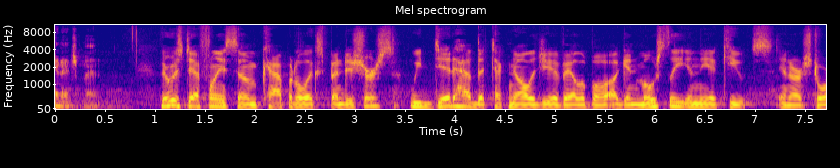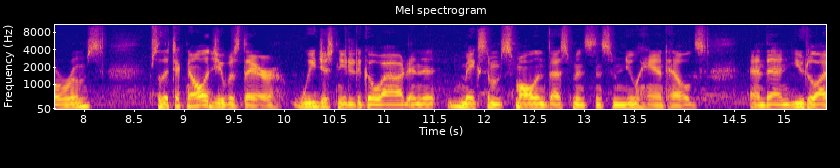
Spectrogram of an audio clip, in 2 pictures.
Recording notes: live at AHRMM23 in Orlando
